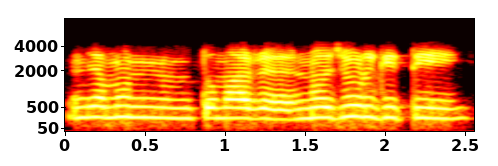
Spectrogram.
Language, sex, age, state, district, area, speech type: Bengali, female, 18-30, West Bengal, Paschim Bardhaman, urban, conversation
